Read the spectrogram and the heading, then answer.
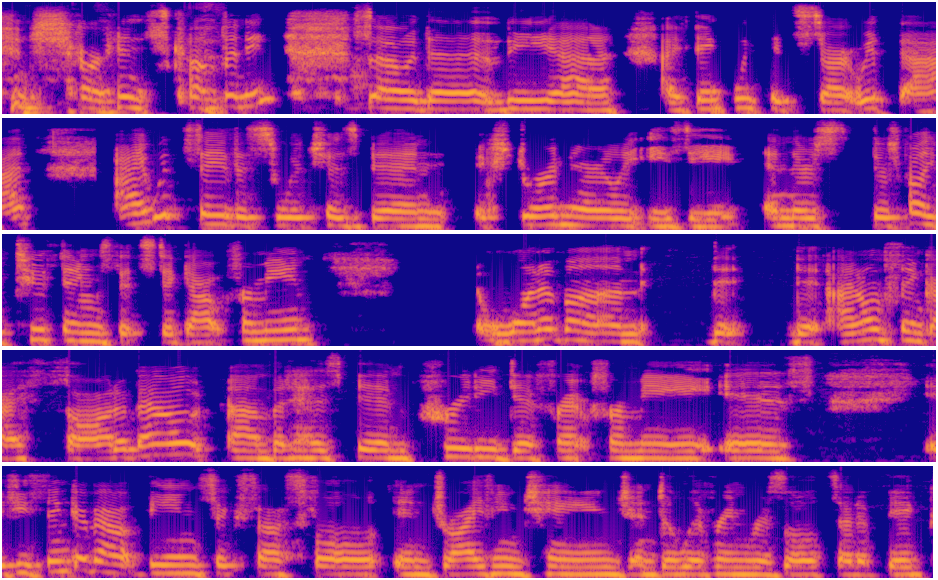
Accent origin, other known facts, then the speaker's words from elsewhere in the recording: Bay Area, Silicon Valley, California, United States; I grew up in the Bay Area, actually, in the Silicon Valley in the 80s and early 90s.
